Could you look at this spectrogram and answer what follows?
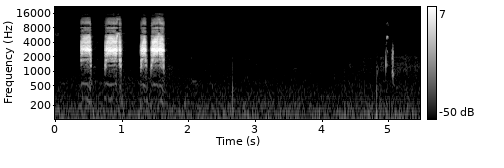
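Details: Black francolin, kala tetar, an all-black sheedi bird: three harsh, loud rasping notes in quick succession, the last two close together, then near silence with a faint click.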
